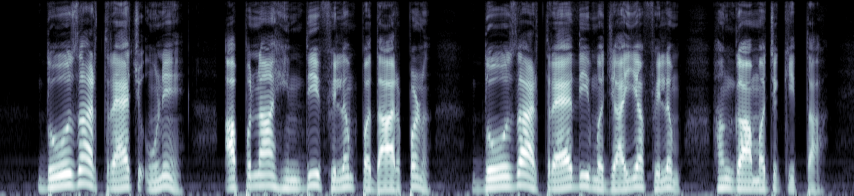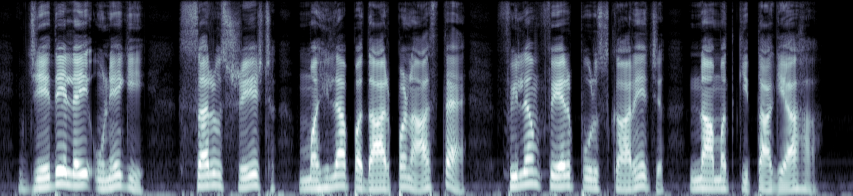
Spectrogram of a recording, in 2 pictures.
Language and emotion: Dogri, neutral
